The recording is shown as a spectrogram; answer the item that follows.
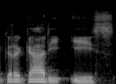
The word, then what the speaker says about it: gregariis: Something that's really good and pretty consistent about what the actors do in the case of, say, gregariis, is they don't say gregariis.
